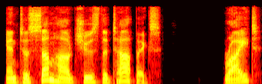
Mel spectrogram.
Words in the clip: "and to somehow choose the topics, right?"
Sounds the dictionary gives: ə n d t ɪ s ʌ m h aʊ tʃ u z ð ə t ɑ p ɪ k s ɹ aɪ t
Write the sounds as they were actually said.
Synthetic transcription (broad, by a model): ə n t ɪ s ʌ m h aʊ tʃ u z ð ə t ɑ p ɪ k s ɹ aɪ t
